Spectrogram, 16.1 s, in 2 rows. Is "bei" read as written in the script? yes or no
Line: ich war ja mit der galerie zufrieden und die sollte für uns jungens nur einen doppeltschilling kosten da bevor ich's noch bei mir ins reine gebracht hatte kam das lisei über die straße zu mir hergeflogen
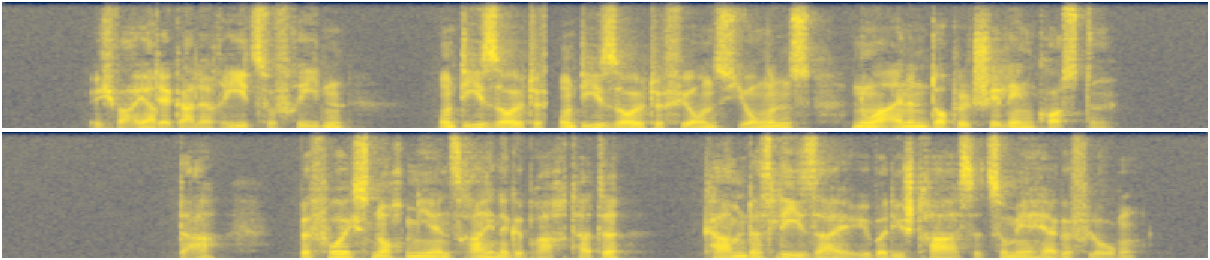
no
